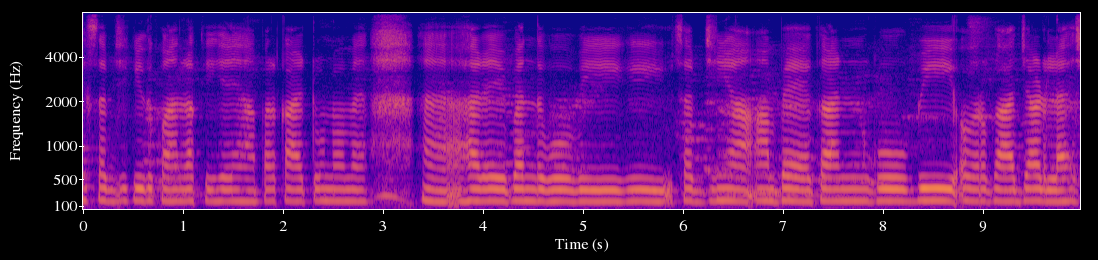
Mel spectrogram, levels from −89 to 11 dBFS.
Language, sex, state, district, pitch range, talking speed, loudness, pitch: Hindi, female, Chhattisgarh, Kabirdham, 175-180 Hz, 140 wpm, -28 LUFS, 175 Hz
